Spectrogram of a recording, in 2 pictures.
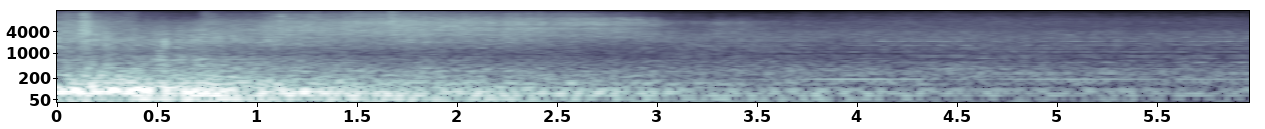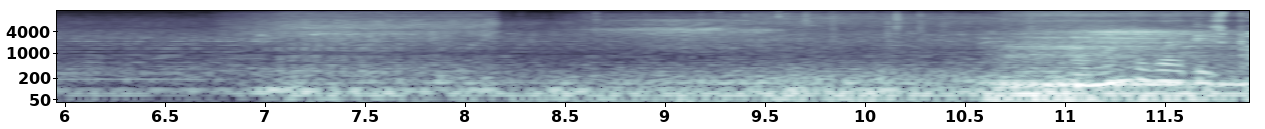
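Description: Confringo explosion spell in a Harry Potter-style fantasy video game, a few booming blasts that swell and fade at the start and end, with a voice talking over the rumbling in between.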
